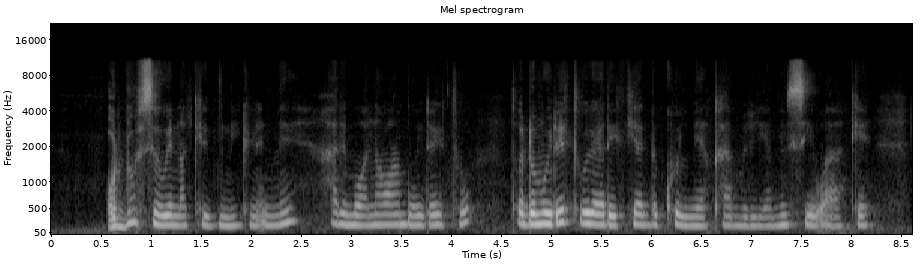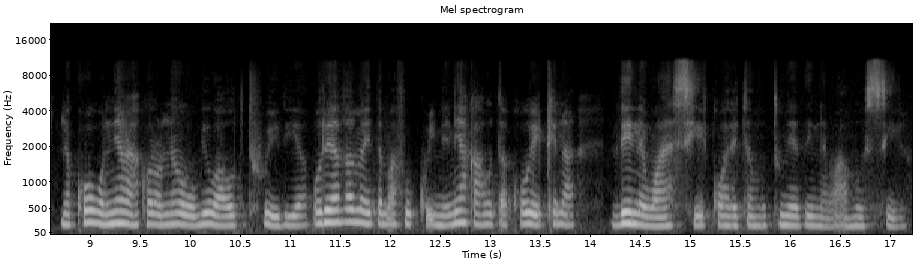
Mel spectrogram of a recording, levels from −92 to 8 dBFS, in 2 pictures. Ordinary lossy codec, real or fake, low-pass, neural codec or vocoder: none; fake; 10.8 kHz; codec, 16 kHz in and 24 kHz out, 0.8 kbps, FocalCodec, streaming, 65536 codes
